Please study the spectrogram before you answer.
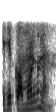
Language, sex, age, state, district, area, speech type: Odia, male, 18-30, Odisha, Balasore, rural, conversation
